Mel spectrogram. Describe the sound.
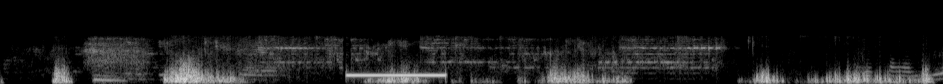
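A telephone rings as a single steady, mid-pitched electronic tone lasting about a second, set among intermittent louder bursts of other sound.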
